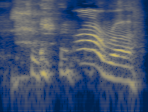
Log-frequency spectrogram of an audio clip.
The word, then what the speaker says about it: Tashara: I forgot to put that long a on it. Tashara.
